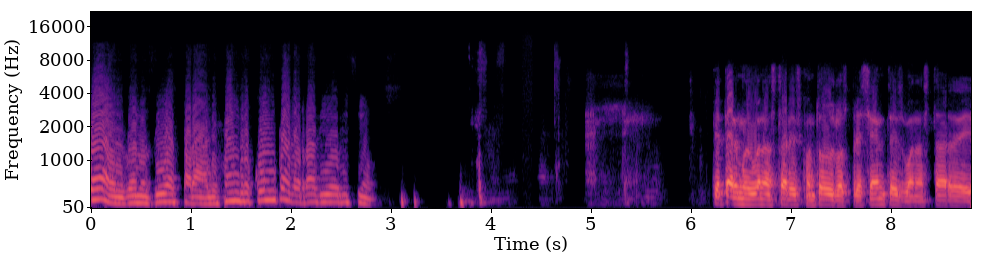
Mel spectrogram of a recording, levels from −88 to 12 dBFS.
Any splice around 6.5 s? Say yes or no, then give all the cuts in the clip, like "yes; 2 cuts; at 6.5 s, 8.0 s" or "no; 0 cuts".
no; 0 cuts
